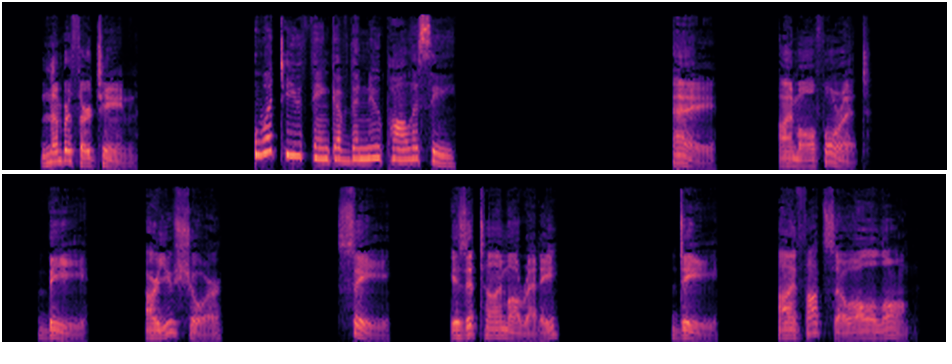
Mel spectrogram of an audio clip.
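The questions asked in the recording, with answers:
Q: What do you think of the new policy?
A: A: I'm all for it.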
